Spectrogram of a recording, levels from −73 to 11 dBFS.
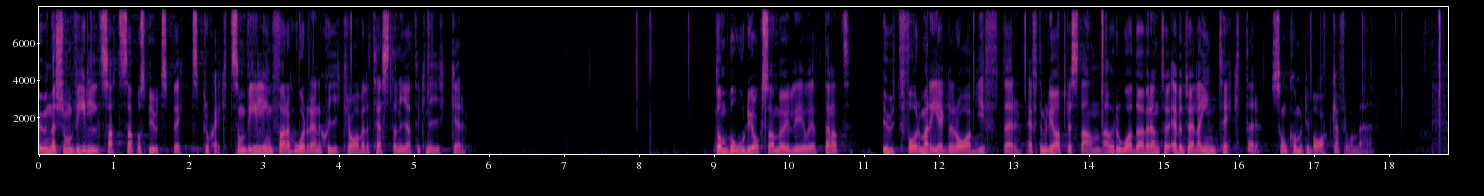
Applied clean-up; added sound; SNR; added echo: neural separator model SepFormer DNS4.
